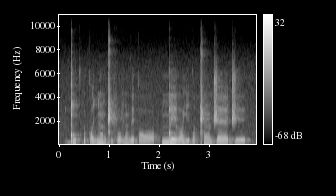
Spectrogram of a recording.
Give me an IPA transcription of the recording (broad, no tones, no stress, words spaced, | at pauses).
ɡ͡ǃʊt̪ʰʊkɔ ʎõɡ͡ǁʊfovõ ðɪkɔː | ŋ͡ǃelɔjid̪ɔ ǁõ d͡ʒɛː d͡ʒɪ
